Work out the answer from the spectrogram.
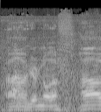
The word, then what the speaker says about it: Jürgen Knöller: It's spelled J-U with umlaut, R-G-E-N, K-N, O with umlaut, L-L-E-R. Jürgen Knöller.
